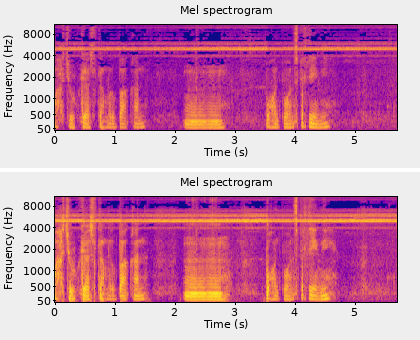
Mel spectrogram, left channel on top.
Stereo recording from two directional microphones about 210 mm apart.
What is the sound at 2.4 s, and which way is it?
Cricket, 35° right (ahead or behind).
